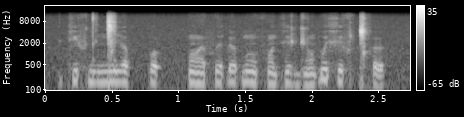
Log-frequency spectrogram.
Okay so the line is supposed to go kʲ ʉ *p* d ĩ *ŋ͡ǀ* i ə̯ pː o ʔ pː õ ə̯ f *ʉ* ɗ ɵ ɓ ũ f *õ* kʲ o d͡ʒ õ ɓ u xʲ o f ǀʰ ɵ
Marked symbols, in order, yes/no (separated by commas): no, yes, no, yes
